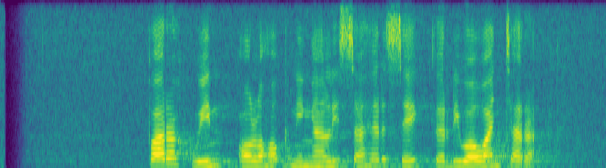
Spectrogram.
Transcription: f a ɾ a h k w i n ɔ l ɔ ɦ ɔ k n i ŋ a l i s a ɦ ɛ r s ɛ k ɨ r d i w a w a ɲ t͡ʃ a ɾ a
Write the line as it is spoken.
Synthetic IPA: f a ɾ a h k w i n ɔ l ɔ ɦ ɔ k n i ŋ a l i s a ɦ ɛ r s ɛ k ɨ r d i w a w a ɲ t͡ʃ a ɾ a

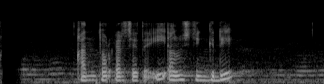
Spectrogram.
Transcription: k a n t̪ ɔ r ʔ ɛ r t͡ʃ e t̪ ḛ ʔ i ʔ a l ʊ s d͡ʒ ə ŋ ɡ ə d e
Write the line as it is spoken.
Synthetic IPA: k a n t̪ ɔ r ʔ ɛ r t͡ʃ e t̪ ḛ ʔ i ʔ a l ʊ s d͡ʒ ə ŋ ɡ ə d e

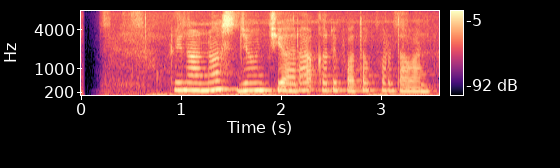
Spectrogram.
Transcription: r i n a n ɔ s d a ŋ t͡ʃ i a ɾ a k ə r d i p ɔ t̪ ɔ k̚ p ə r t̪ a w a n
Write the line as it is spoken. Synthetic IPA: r i n a n ɔ s d͡ʒ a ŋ t͡ʃ i a ɾ a k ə r d i p ɔ t̪ ɔ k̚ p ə r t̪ a w a n

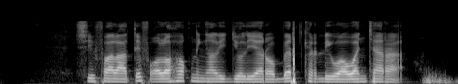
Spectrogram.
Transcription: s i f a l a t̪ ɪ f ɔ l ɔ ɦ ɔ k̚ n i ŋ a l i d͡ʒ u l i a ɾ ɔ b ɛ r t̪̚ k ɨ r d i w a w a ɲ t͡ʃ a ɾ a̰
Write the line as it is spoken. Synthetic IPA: s i f a l a t̪ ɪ f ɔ l ɔ ɦ ɔ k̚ n i ŋ a l i d͡ʒ u l i a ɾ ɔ b ɛ r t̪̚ k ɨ r d i w a w a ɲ t͡ʃ a ɾ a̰

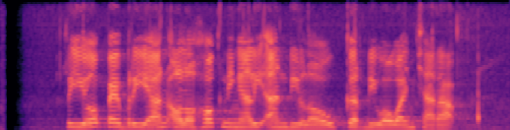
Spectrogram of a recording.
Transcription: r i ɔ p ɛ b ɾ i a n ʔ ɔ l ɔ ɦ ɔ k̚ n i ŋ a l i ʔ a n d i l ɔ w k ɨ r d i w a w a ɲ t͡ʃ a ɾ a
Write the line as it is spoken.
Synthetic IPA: r i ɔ p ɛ b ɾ i a n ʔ ɔ l ɔ ɦ ɔ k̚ n i ŋ a l i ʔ a n d i l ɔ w k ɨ r d i w a w a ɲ t͡ʃ a ɾ a

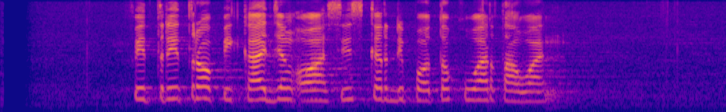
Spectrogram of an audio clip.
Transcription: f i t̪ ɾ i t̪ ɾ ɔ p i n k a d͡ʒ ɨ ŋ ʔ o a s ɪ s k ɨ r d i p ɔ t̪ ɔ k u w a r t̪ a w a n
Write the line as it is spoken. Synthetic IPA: f i t̪ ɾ i t̪ ɾ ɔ p i k a d͡ʒ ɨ ŋ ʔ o a s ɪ s k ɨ r d i p ɔ t̪ ɔ k u w a r t̪ a w a n

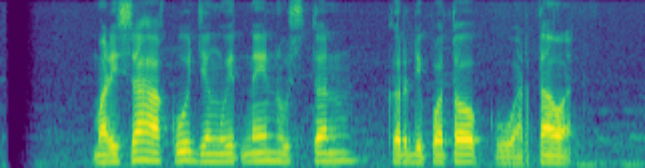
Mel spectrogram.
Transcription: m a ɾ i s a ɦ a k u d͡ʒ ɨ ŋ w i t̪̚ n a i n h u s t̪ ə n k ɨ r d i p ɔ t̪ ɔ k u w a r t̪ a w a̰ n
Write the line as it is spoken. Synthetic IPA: m a ɾ i s a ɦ a k u d͡ʒ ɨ ŋ w i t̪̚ n a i n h u s t̪ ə n k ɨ r d i p ɔ t̪ ɔ k u w a r t̪ a w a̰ n

